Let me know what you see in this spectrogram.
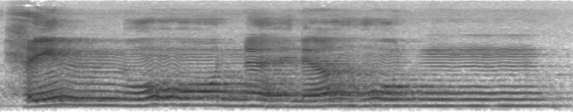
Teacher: Lahun, dengungnya ditampakkan di sini karena nun tasydid ini guna akmal ya, gunanya paling sempurna. Bukan hanya sekedar lahun, bukan ya, namun dengungnya ditampakkan.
